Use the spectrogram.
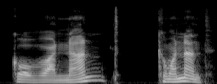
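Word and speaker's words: Khovananth: es que a ver es una K una H una o una a w una a una n a n t h se pronuncia covan cant de la familia covan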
